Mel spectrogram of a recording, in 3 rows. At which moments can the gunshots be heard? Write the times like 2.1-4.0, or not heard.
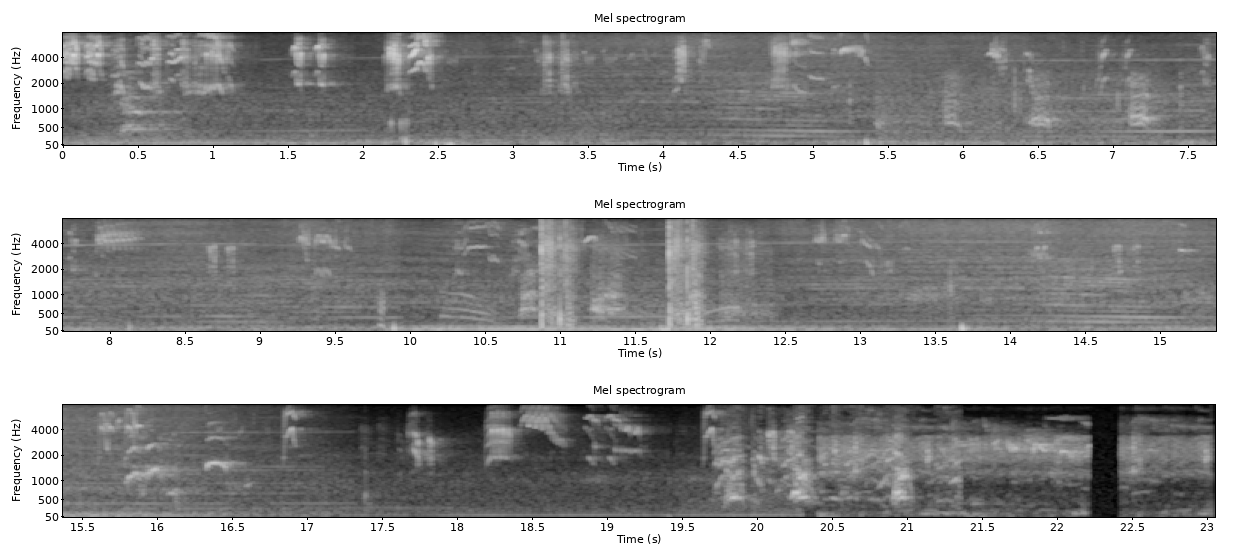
10.9-12.4.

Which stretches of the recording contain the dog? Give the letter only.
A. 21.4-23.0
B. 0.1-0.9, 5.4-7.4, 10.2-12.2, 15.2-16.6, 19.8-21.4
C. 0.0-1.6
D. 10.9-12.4
B.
